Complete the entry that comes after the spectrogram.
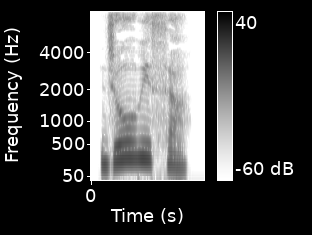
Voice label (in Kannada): "ಜೋವಿಸ", Kannada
